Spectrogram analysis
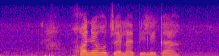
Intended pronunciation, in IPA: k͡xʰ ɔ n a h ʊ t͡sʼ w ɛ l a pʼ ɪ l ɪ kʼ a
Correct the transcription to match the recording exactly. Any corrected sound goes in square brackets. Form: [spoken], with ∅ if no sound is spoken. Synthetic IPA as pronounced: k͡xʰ ɔ n [ɛ] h ʊ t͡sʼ w ɛ l a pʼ ɪ l ɪ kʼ a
